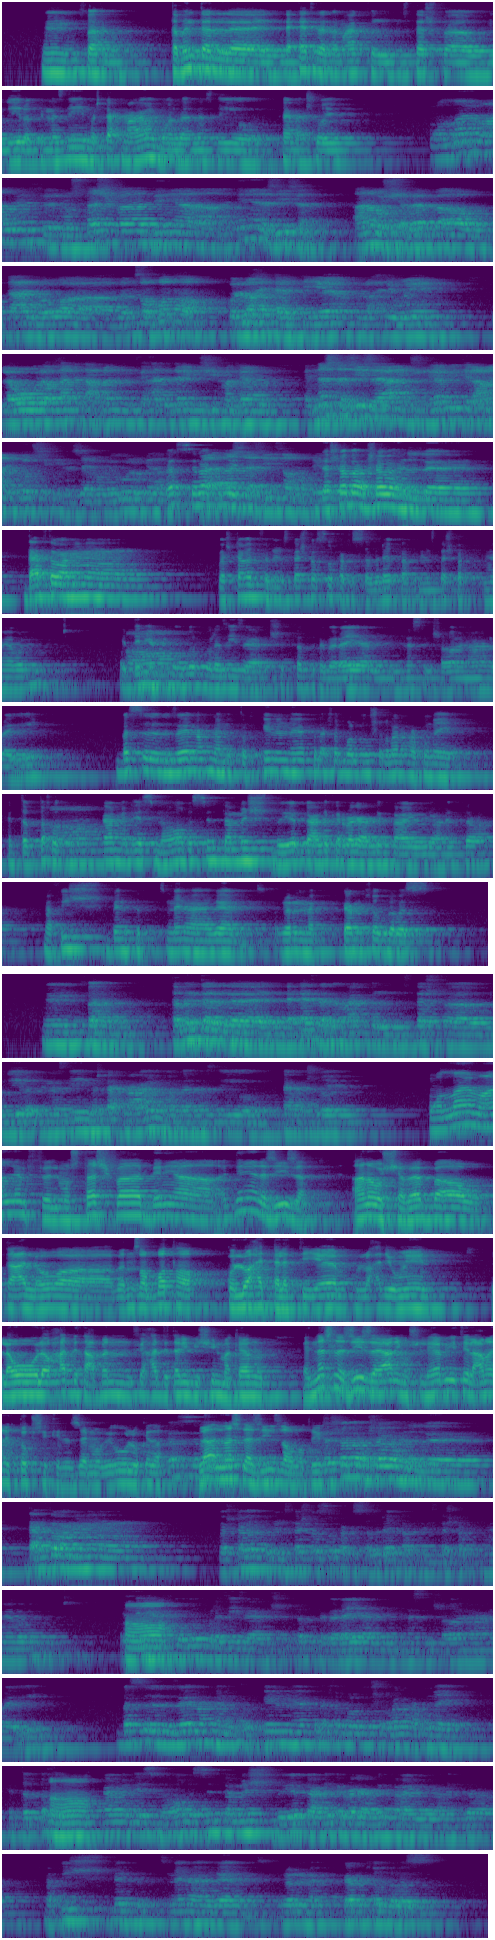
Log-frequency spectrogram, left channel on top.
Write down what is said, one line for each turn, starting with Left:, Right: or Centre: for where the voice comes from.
Left: امم فاهمك طب انت ال- الدكاتره اللي معاك في المستشفى ومديرك الناس دي مرتاح معاهم ولا الناس دي خانقه شويه
Right: والله يا معلم في المستشفى الدنيا الدنيا لذيذة أنا والشباب بقى وبتاع اللي هو بنظبطها كل واحد تلات أيام كل واحد يومين لو لو حد تعبان في حد تاني بيشيل مكانه الناس لذيذة يعني مش اللي هي بيئة العمل التوكسيك اللي زي ما بيقولوا كده
Left: بس لا
Right: لا
Left: كويس
Right: الناس لذيذة ولطيفة
Left: ده شبه شبه ال انت عارف طبعا انا بشتغل في المستشفى الصبح في الصيدلية بتاعة المستشفى الحكومية برضه الدنيا
Right: آه
Left: حلوة برضه لذيذة يعني الشفتات بتبقى رايقة الناس اللي شغالة معانا رايقين بس زي ما احنا متفقين إن هي في الآخر برضه شغلانة حكومية أنت بتاخد
Right: آه
Left: تعمل اسم اه بس أنت مش بيرجع عليك الرجع اللي أنت عايزه يعني أنت مفيش بنفيت منها جامد غير إنك تعمل خبرة بس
